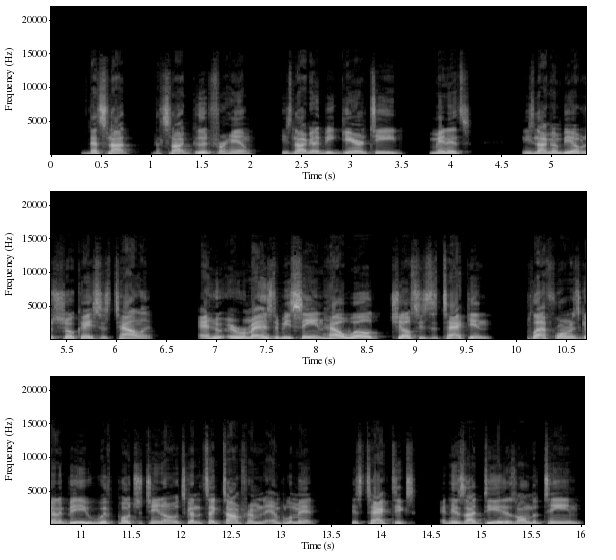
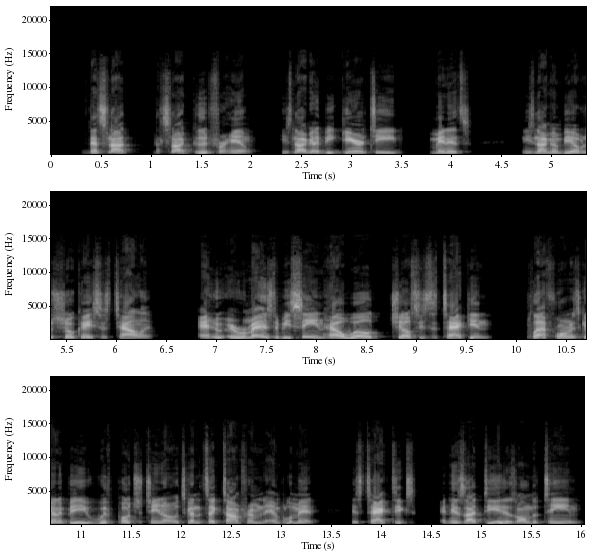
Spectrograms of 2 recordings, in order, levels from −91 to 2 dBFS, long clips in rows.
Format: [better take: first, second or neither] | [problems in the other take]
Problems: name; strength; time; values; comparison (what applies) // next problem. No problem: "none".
first | thin; very; fading below 350 Hz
